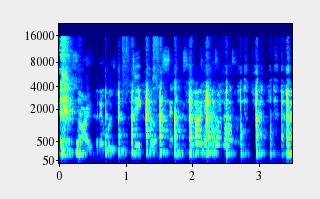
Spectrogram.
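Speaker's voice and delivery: high, loud, words breaking into laughter; laughing. Real, not acted. Apologising for his ridiculous story, helpless real laughter. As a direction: crack up while apologising, stretching the last words.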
